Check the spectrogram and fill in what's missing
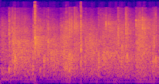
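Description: An audience claps for a young boy named Shivam at a radio program event in Rishikesh, steady dense applause heard at a moderate distance, with no talk over it.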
